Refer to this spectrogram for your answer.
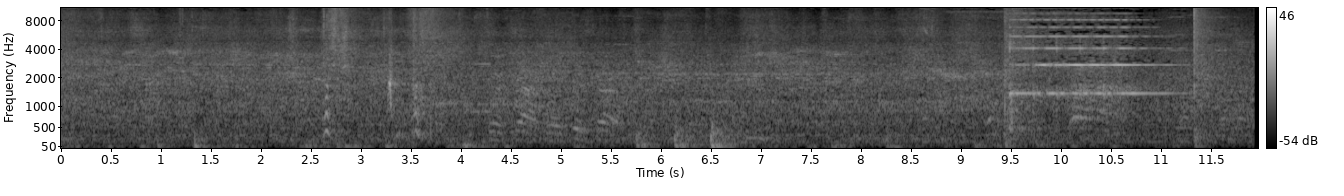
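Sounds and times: electronic buzzer tone: 0:09.5 - 0:11.3.

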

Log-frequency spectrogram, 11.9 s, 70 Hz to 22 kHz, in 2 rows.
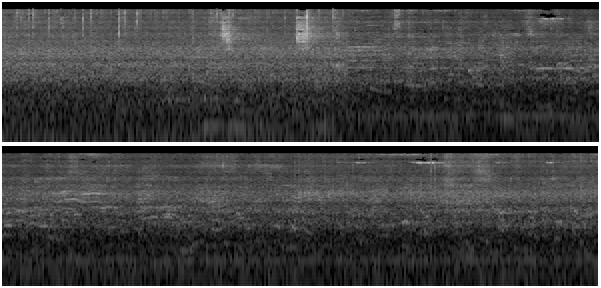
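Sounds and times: faint voices of passers-by: 0:01.4 - 0:11.9.

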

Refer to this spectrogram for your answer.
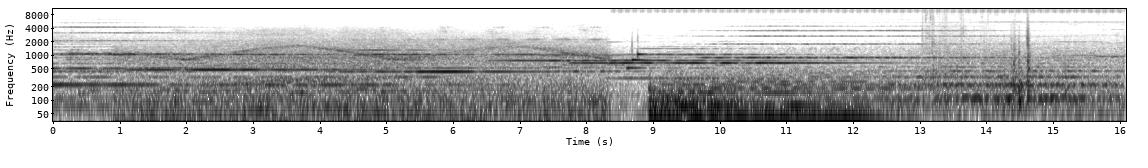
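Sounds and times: soundtrack music with held tones: 0:00.0 - 0:16.0
siren wailing: 0:01.8 - 0:08.6.

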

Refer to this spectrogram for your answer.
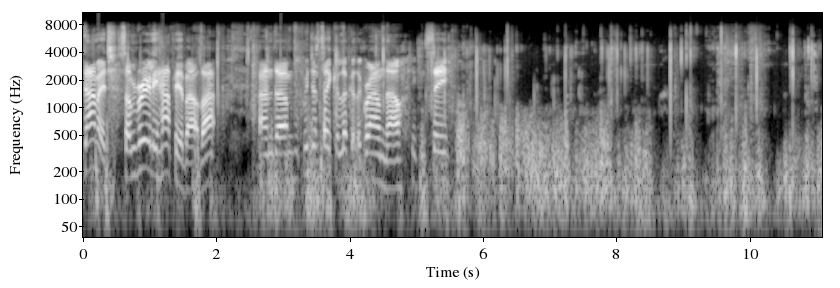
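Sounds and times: footsteps through wet grass: 0:00.0 - 0:11.0
wind rumble: 0:00.0 - 0:11.0.

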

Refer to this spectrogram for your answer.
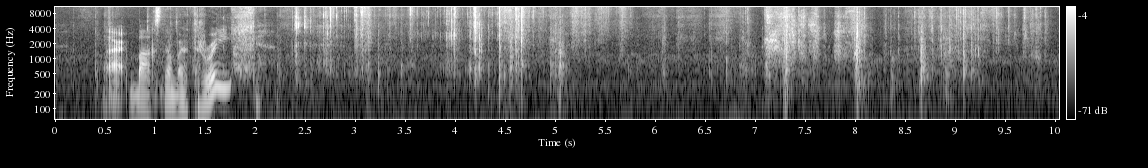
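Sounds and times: plastic shrink wrap crinkling: 0:02.4 - 0:05.8, 0:08.0 - 0:10.0.

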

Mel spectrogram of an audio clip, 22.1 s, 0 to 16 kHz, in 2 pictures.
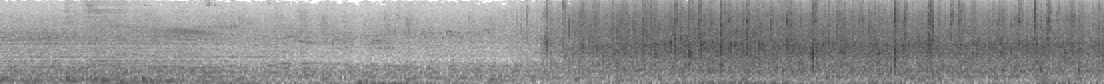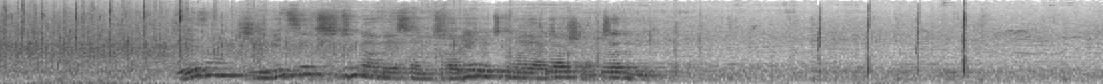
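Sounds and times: audience applauding: 0:05.3 - 0:14.3.

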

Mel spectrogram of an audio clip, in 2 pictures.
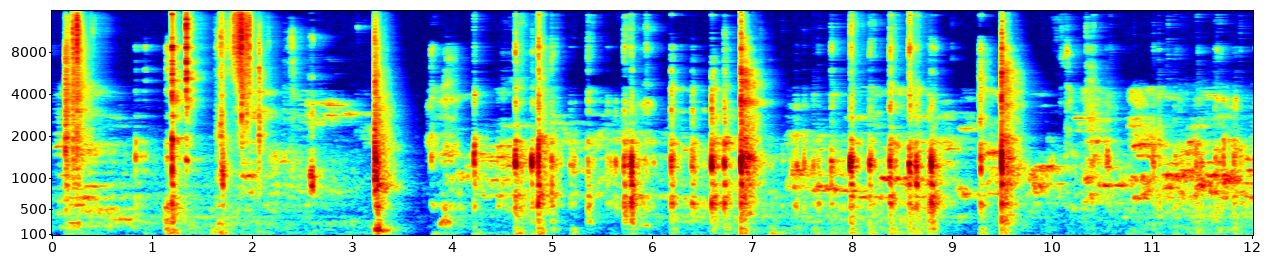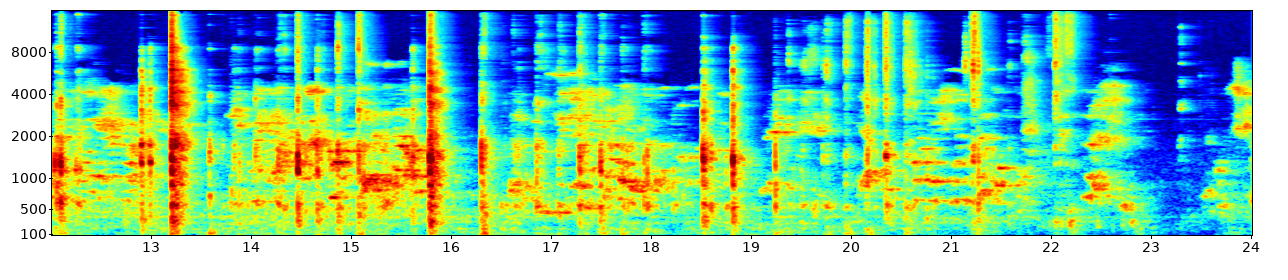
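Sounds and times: indistinct background voices: 0:00.0 - 0:24.0.

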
